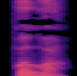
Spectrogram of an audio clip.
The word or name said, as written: ಪೂವು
